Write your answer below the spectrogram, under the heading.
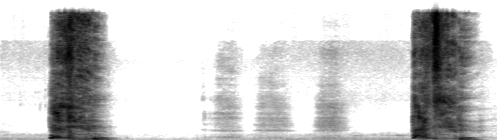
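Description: Two loud, explosive sneezes about three and a half seconds apart, with quiet between them: ordinary sneezing.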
